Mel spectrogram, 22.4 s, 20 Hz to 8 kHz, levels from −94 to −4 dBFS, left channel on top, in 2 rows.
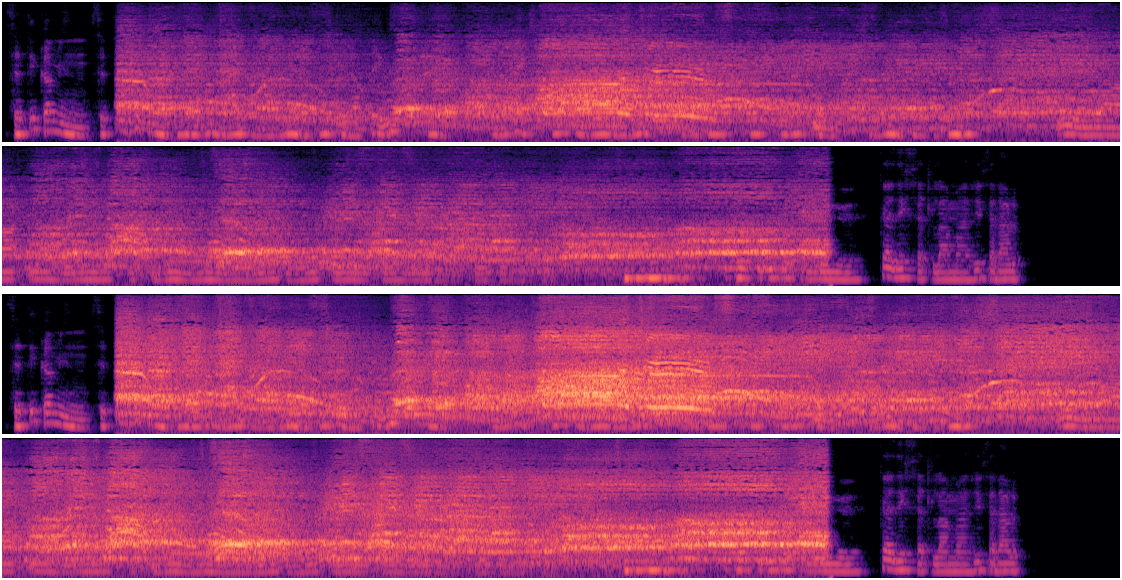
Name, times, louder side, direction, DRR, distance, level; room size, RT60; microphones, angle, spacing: voice 1, 0.1-3.9 4.2-4.5 4.9-9.8 17.1-18.7, left 1 dB, 20° left, 0.9 m, -44 dB
sound 1, 1.1-19.5, right 7 dB, 80° right, 0.3 m, -27 dB
voice 2, 8.1-8.4 10.5-16.9 18.4-21.3, right 1 dB, 15° right, 0.7 m, -44 dB
2.4 x 2.4 x 3.1 m
head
